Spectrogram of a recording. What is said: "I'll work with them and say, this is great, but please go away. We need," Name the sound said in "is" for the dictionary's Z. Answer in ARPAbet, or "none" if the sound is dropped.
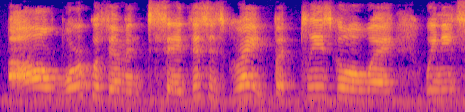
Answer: Z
